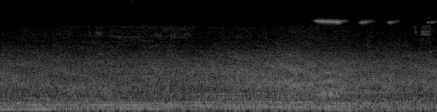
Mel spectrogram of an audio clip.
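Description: Steady road traffic noise from passing cars, with a low engine hum under it. A few short, very high squeaks sound in the second half.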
